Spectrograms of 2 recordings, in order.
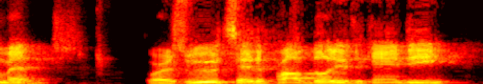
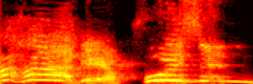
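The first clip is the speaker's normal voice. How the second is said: horrible, very high witch voice. Telling a class a candy story, doing the witch in a horrible witch impression. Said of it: "Horrible witch impression".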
